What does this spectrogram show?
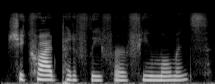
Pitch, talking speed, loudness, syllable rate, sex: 200 Hz, 195 wpm, -19 LUFS, 5.5 syllables/s, female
